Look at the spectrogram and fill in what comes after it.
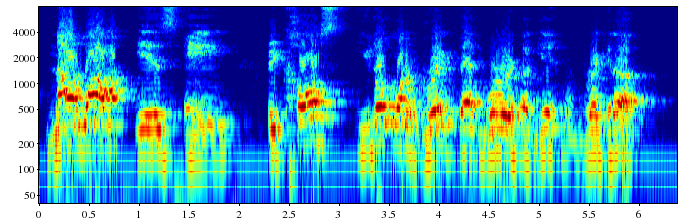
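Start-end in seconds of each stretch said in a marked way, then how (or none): none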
